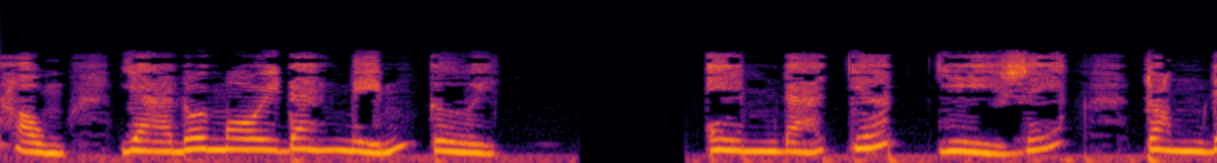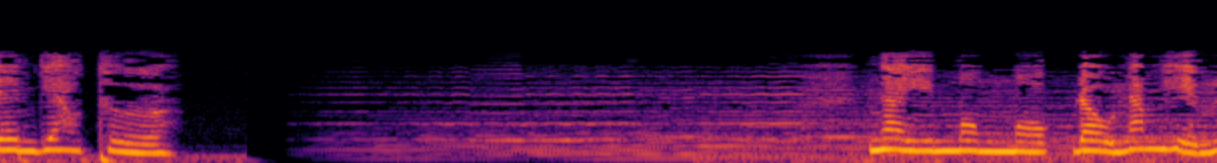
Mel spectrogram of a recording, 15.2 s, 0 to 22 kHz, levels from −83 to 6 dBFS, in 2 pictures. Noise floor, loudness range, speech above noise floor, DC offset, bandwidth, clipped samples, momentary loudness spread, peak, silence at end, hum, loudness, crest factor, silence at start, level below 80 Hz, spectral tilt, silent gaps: -58 dBFS; 18 LU; 42 dB; under 0.1%; 7 kHz; under 0.1%; 20 LU; -2 dBFS; 0 s; none; -16 LUFS; 16 dB; 0 s; -38 dBFS; -5 dB/octave; 3.65-4.25 s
